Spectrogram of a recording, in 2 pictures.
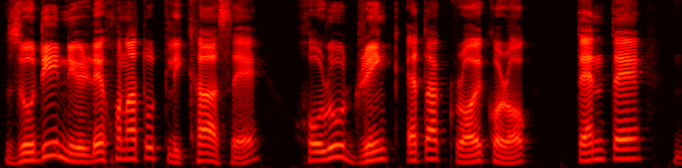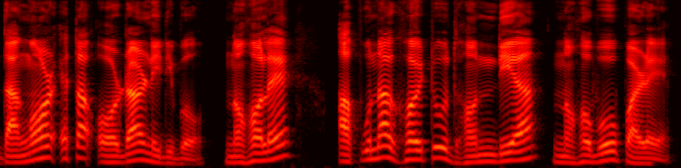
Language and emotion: Assamese, neutral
